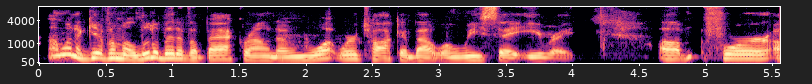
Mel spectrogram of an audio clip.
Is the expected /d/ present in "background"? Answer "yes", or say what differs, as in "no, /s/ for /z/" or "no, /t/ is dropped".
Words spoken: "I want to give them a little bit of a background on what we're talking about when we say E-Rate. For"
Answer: yes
